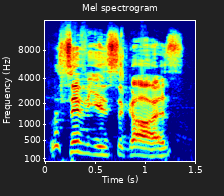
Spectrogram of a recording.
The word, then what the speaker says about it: Lascivious Cigars: Lascivious Cigars.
